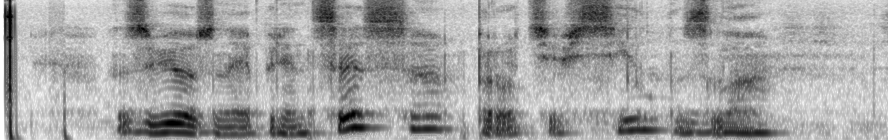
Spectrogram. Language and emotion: Russian, neutral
